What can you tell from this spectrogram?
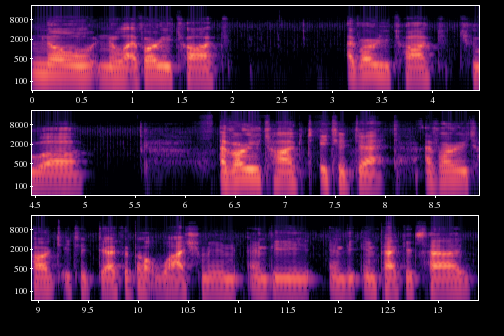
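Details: Male streamer with a self-described speech impediment causing stuttering and tripping over words; stuttering.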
